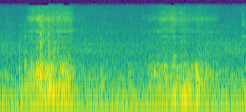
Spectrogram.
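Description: Handling noise from a brass ceiling-fan canopy being moved on a workbench: two brief, faint scrapes, one near the start and one near the end, over a low steady hum.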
